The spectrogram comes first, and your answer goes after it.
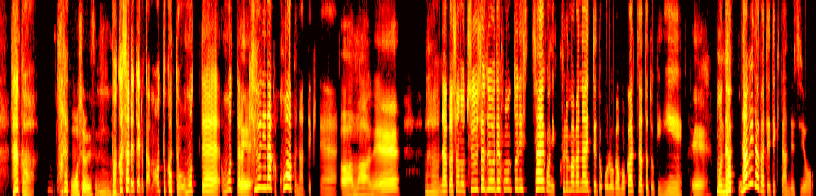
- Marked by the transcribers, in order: none
- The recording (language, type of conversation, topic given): Japanese, podcast, 道に迷ったときに、誰かに助けてもらった経験はありますか？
